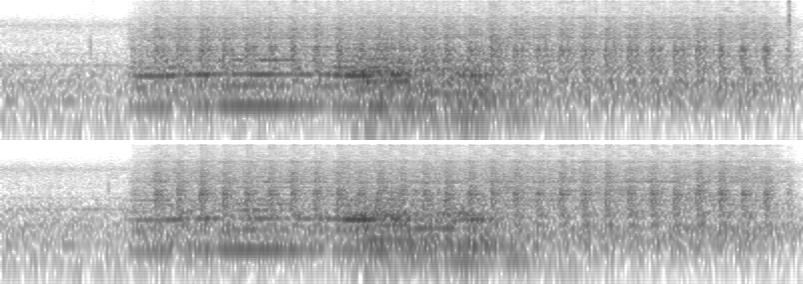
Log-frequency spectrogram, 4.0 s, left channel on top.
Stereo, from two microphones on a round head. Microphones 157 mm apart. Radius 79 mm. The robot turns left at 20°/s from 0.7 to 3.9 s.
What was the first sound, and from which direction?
A squeak, 120° left.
